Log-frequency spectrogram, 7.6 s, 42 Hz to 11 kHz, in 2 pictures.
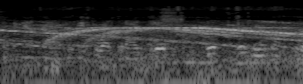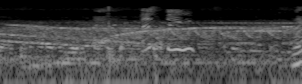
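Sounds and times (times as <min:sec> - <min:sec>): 
constant rumble of traffic and engine noise: 0:00.0 - 0:07.5
police siren wailing during a car chase: 0:00.0 - 0:07.5
speech: 0:01.9 - 0:07.5.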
